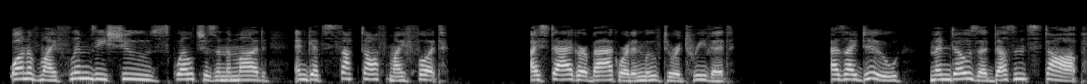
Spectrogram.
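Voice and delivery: plain reading voice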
